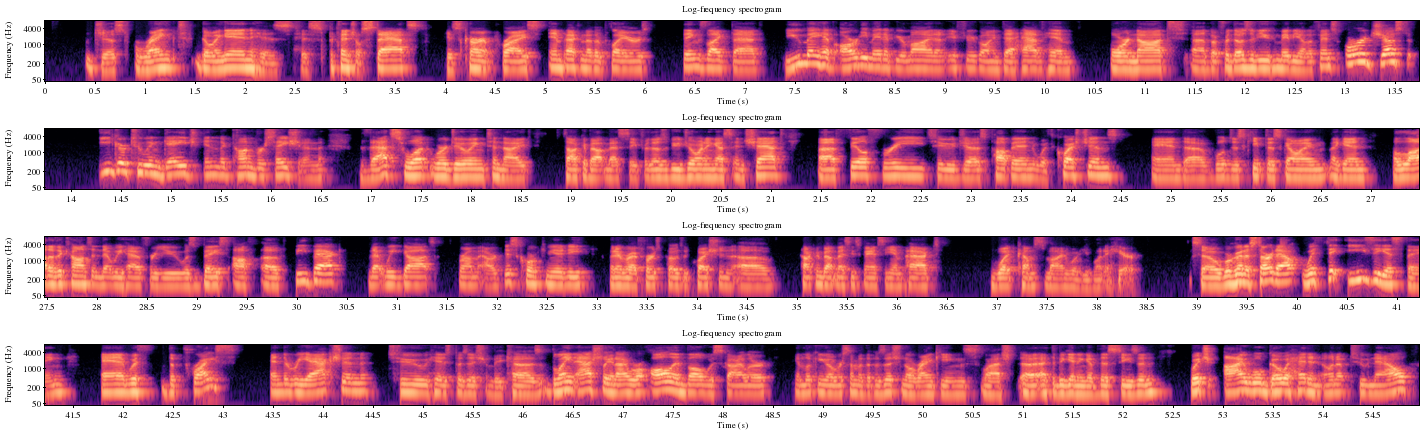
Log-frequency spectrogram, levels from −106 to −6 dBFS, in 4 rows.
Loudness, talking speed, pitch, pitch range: -23 LUFS, 205 wpm, 130 Hz, 120-145 Hz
